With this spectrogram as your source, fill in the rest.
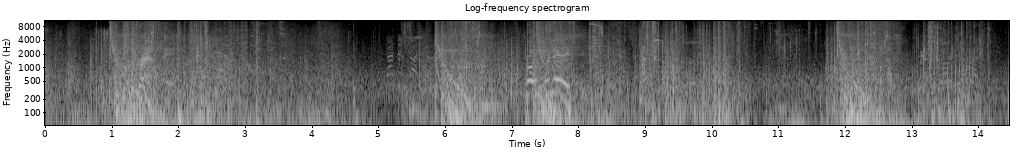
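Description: A laser weapon fires in loud, buzzing bursts.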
